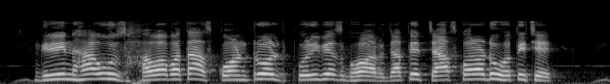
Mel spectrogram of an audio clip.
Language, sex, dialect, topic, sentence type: Bengali, male, Western, agriculture, statement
